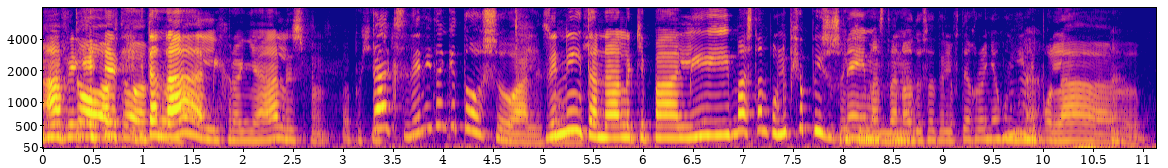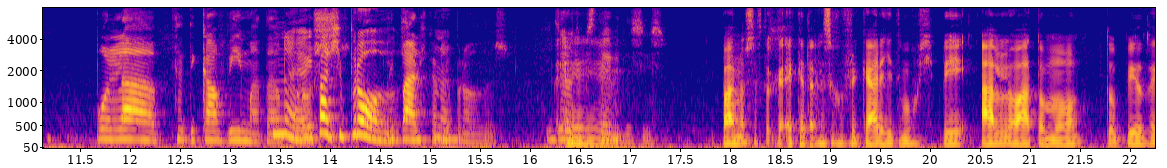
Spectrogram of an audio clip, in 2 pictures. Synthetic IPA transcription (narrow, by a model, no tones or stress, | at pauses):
it̪ɐnɐlixɾo̞ɲɐɐles | epoçid̪ɐkst̪eðenit̪ɐɲcet̪o̞soɐlesðenit̪ɐnɐlɐce̞pɐliimɐst̪ɐnpo̞lipço̞pis̬osɐneimɐst̪ɐnond̪ost̪ɐt̪e̞left̪eɐxɾo̞ɲɐexunʝinipo̞lɐ | po̞lɐθe̞t̪ikɐvimɐt̪ɐneoispɐɾçipɾo̞oðiospɐɾçi̥kɐopɾooðo̰s | ɡzeot̪iisst̪evet̪eːsḭs | pɐnosɐft̪oekɐt̪ɐɾxɐsexofɾikɐɾiʝɐt̪imuxçi̥piɐlo̞ɐt̪omo̞t̪o̞ːpioðe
